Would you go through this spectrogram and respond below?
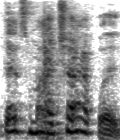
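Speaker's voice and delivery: high whiny protest; indignant squeak. Retold or imitated. Gamamon protesting the impostor ate his chocolate, high and whiny.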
